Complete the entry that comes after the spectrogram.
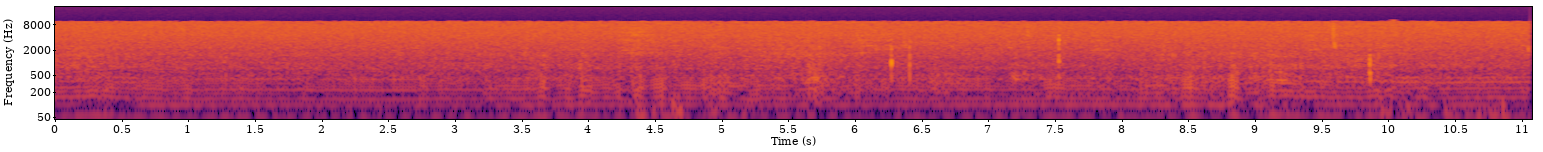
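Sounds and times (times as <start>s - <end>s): hummingbird wings humming: 0.0s - 11.0s.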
